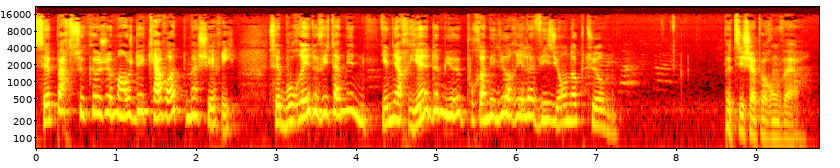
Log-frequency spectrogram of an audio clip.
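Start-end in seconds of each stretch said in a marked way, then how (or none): 0.0-7.3 put-on loud, high-pitched old grandmother voice. Narrator reading the grandmother's answer to the girl in a fairy tale, louder in granny voice. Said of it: "plus fort avec la voix de mamie".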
